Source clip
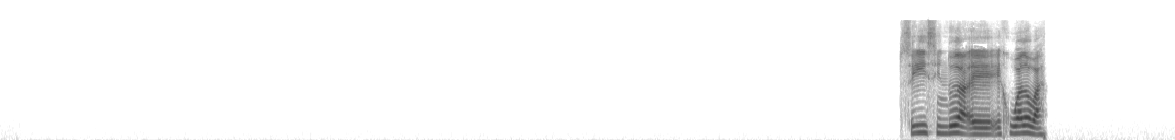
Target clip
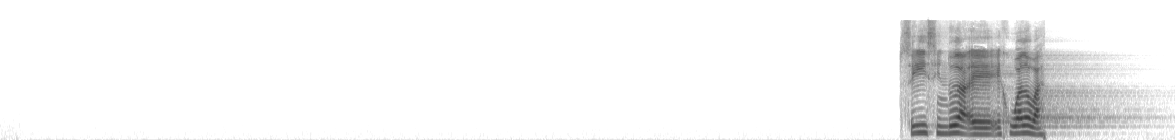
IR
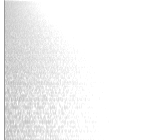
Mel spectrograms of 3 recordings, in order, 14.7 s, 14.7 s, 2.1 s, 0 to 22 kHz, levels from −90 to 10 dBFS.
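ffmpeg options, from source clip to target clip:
-filter_complex "[0:a]asplit=2[a][b];[1:a]atrim=start_sample=2205,lowshelf=f=150:g=-11[c];[b][c]afir=irnorm=-1:irlink=0,volume=-10dB[d];[a][d]amix=inputs=2:normalize=0"

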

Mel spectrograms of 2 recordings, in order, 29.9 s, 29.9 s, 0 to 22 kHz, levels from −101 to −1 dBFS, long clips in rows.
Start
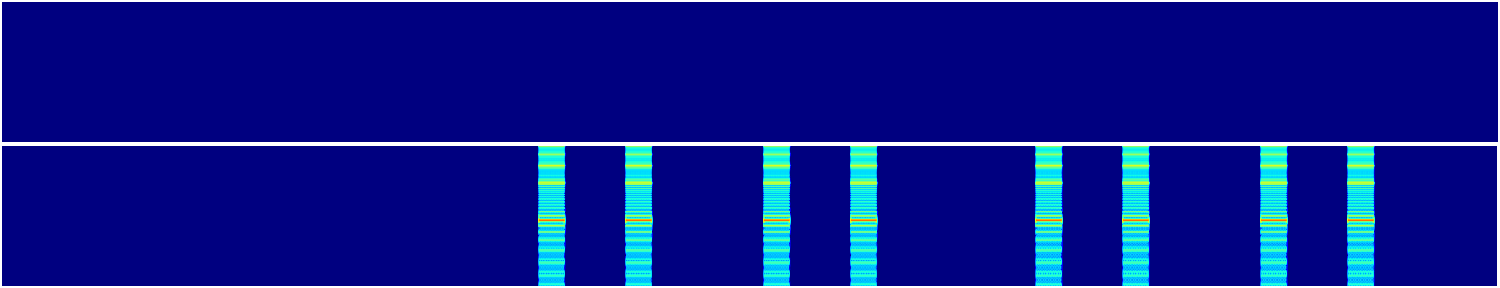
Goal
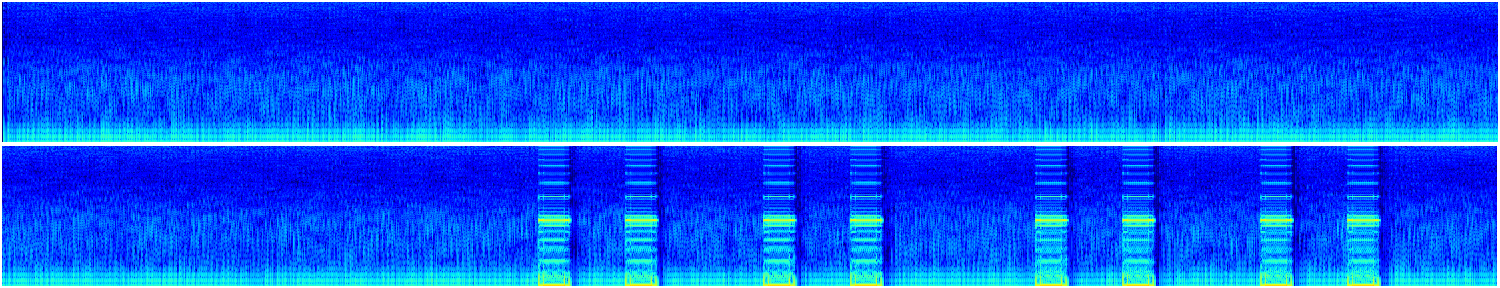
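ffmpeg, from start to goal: -filter_complex "[0:a]aeval=exprs='val(0)+0.5*0.00708*sgn(val(0))':c=same,equalizer=f=9.2k:t=o:w=2.3:g=-8.5,bandreject=f=7.8k:w=14,aeval=exprs='val(0)+0.00355*(sin(2*PI*50*n/s)+sin(2*PI*2*50*n/s)/2+sin(2*PI*3*50*n/s)/3+sin(2*PI*4*50*n/s)/4+sin(2*PI*5*50*n/s)/5)':c=same,equalizer=f=250:t=o:w=1:g=4,equalizer=f=500:t=o:w=1:g=-11,equalizer=f=1k:t=o:w=1:g=-4,equalizer=f=8k:t=o:w=1:g=-4,asplit=2[a][b];[b]acompressor=threshold=-35dB:ratio=6,volume=-2dB[c];[a][c]amix=inputs=2:normalize=0,aeval=exprs='0.119*(cos(1*acos(clip(val(0)/0.119,-1,1)))-cos(1*PI/2))+0.0473*(cos(8*acos(clip(val(0)/0.119,-1,1)))-cos(8*PI/2))':c=same,acrusher=bits=4:mix=0:aa=0.5,acrossover=split=2900[d][e];[e]acompressor=threshold=-46dB:ratio=4:attack=1:release=60[f];[d][f]amix=inputs=2:normalize=0,aecho=1:1:46|65:0.708|0.15,volume=-8dB"

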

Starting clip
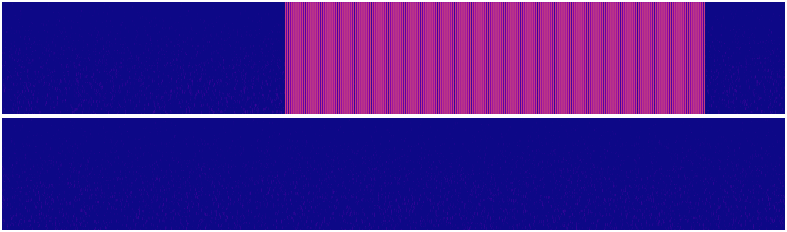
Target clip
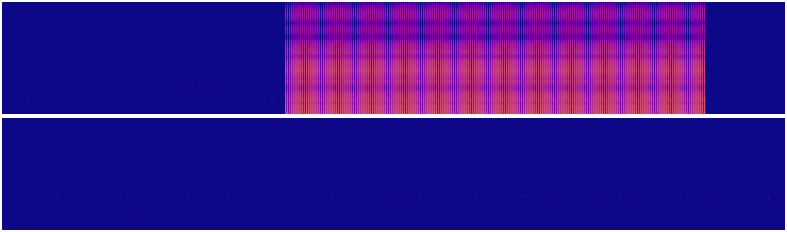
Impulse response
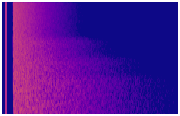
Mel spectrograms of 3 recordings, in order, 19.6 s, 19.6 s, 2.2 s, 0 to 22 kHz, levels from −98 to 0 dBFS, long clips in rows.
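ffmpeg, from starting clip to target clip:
-af "afftfilt=real='re*gte(hypot(re,im),0.0001)':imag='im*gte(hypot(re,im),0.0001)':win_size=1024:overlap=0.75,highpass=170,equalizer=f=310:t=q:w=4:g=-6,equalizer=f=500:t=q:w=4:g=6,equalizer=f=1.2k:t=q:w=4:g=7,equalizer=f=1.8k:t=q:w=4:g=-8,lowpass=f=3.3k:w=0.5412,lowpass=f=3.3k:w=1.3066,aeval=exprs='0.0891*(cos(1*acos(clip(val(0)/0.0891,-1,1)))-cos(1*PI/2))+0.0126*(cos(3*acos(clip(val(0)/0.0891,-1,1)))-cos(3*PI/2))+0.0447*(cos(6*acos(clip(val(0)/0.0891,-1,1)))-cos(6*PI/2))+0.002*(cos(8*acos(clip(val(0)/0.0891,-1,1)))-cos(8*PI/2))':c=same"

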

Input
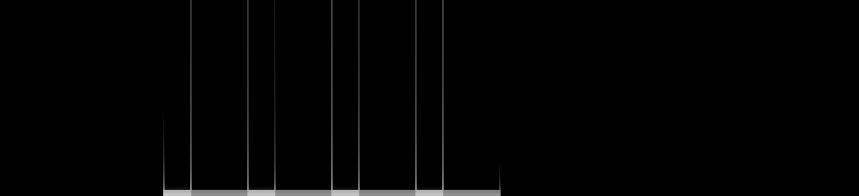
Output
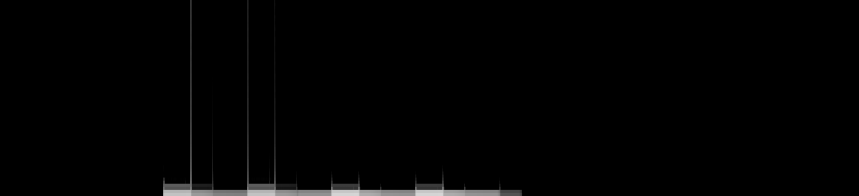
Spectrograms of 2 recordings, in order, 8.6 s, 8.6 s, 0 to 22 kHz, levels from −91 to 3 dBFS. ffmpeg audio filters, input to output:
-filter_complex "[0:a]agate=range=-33dB:threshold=-35dB:ratio=3:detection=peak,bandreject=f=60:t=h:w=6,bandreject=f=120:t=h:w=6,bandreject=f=180:t=h:w=6,bandreject=f=240:t=h:w=6,aecho=1:1:2.2:0.38,acontrast=50,asplit=3[a][b][c];[a]afade=t=out:st=2.98:d=0.02[d];[b]lowpass=f=560:t=q:w=4.9,afade=t=in:st=2.98:d=0.02,afade=t=out:st=4.98:d=0.02[e];[c]afade=t=in:st=4.98:d=0.02[f];[d][e][f]amix=inputs=3:normalize=0,aecho=1:1:218:0.075,volume=-8.5dB"

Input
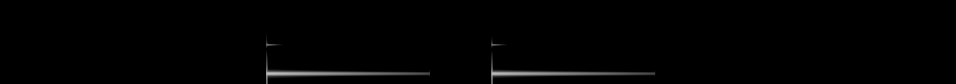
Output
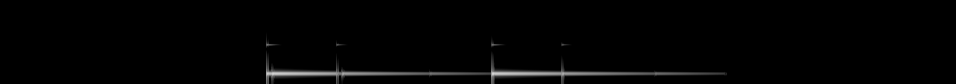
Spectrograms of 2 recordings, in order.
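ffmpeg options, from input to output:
-filter_complex "[0:a]asetnsamples=n=441:p=0,asendcmd='2.72 equalizer g 11',equalizer=f=480:t=o:w=0.31:g=4,asplit=2[a][b];[b]adelay=17,volume=-8dB[c];[a][c]amix=inputs=2:normalize=0,aecho=1:1:700:0.355"

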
